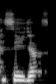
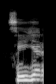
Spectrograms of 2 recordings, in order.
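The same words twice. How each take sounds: First: सीजर्स said with a final s sound; correct scissors. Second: सीजर said with no s on the end, as the mistake; wrong singular scissor. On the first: Teacher giving students the right form, सीजर्स with s. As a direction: finish सीजर्स on a clear s. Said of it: "सीजर्स बोलते हैं". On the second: Teacher warning students off the wrong form सीजर. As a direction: stop सीजर on the r. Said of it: "सीजर नहीं बोलते हैं". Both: Shown as a demonstration.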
